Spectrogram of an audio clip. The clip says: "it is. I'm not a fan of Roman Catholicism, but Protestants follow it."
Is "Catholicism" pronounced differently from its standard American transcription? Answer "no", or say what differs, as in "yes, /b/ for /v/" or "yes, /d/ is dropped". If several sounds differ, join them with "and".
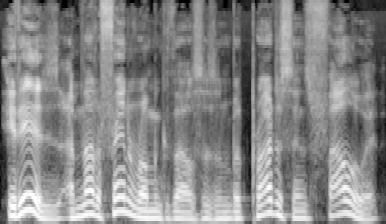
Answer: no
